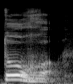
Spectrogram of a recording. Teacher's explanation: دیکھیں سکون ہے، ہم نے جم کر کے پڑھنا ہوگا طغ. اور غین چونکہ حروف حلقے میں سے ہے اور حلق کے اگلے حصے سے ادا ہوگا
